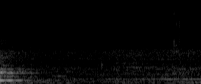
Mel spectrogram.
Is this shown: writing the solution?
yes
